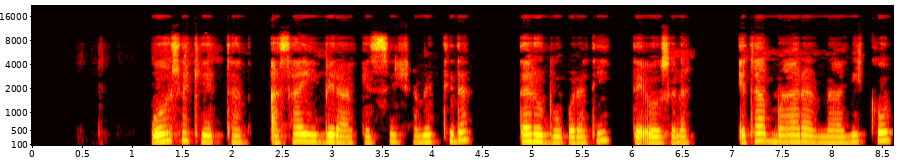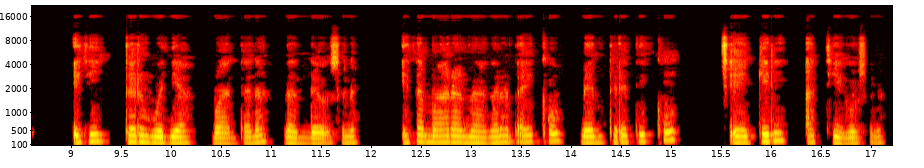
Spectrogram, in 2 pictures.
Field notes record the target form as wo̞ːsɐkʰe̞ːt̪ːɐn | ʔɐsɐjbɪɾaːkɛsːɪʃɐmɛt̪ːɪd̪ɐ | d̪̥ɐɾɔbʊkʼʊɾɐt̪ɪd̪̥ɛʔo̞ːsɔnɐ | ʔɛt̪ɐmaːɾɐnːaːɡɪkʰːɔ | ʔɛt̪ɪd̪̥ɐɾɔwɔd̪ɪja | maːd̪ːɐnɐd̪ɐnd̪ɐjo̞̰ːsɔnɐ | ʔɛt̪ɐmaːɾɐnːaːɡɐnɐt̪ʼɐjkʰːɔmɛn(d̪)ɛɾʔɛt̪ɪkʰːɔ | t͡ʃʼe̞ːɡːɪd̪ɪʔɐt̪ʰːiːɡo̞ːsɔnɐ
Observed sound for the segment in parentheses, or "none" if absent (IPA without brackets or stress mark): t̪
